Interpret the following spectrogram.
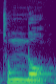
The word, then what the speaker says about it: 종로: 자, 그렇기 때문에 종로 이것은 그 발음이 종로, 리을이 니은으로 이렇게 소리가 나는 것이고, 소리의 변화를 표기에 반영해야 되기 때문에 R이 아니라 N으로 표기해야 한다.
